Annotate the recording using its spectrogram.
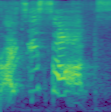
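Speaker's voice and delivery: high, loud burst of excitement; thrilled squeal. Real, not acted. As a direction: squeal at the discovery. Spots socks in the parcel.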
